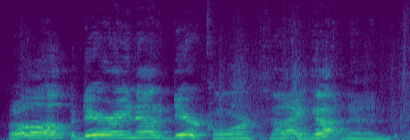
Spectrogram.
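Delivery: ordinary talk, nothing marked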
